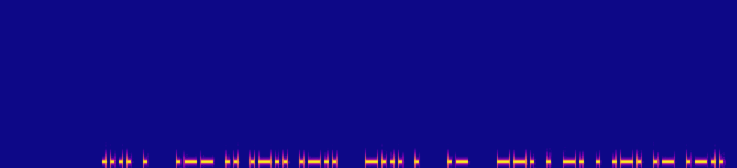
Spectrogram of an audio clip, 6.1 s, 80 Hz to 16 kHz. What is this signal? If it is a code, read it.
Morse code, heard as a keyed tone, about 34 wpm, 700 Hz. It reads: HE WILL BE A GENERAL
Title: Sentences from Top 1200 Words 35wpm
